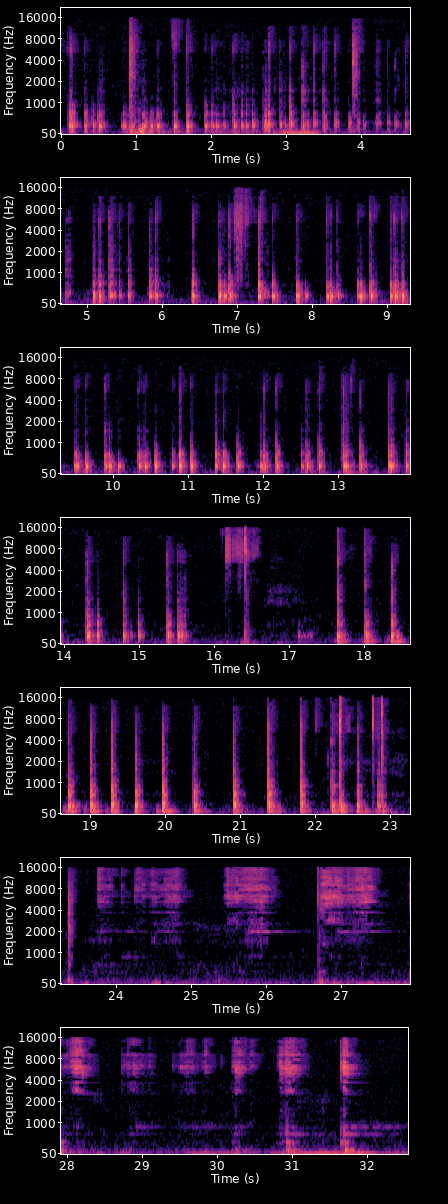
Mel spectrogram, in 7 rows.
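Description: Fingers tapping rapidly on hollow household objects, several taps a second, each with a ringing pitch. About 17 seconds in the tapping moves to an object with a deeper sound, and for the last several seconds it turns to scratchy rubbing and scraping.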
